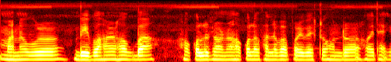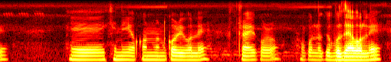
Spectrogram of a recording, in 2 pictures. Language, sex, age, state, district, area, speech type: Assamese, male, 18-30, Assam, Tinsukia, urban, spontaneous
